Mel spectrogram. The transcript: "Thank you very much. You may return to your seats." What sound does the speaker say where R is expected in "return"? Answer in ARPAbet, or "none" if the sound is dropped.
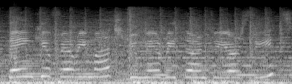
R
